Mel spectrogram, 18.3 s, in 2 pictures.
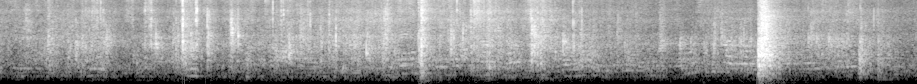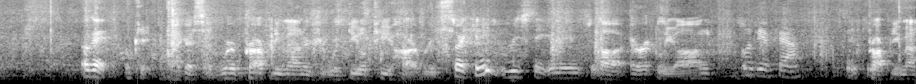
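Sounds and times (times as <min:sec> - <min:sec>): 
voices murmuring at a public meeting: 0:00.0 - 0:18.3
shuffling: 0:00.7 - 0:18.3
door being shut: 0:07.5 - 0:09.0
speech: 0:10.0 - 0:18.3.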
